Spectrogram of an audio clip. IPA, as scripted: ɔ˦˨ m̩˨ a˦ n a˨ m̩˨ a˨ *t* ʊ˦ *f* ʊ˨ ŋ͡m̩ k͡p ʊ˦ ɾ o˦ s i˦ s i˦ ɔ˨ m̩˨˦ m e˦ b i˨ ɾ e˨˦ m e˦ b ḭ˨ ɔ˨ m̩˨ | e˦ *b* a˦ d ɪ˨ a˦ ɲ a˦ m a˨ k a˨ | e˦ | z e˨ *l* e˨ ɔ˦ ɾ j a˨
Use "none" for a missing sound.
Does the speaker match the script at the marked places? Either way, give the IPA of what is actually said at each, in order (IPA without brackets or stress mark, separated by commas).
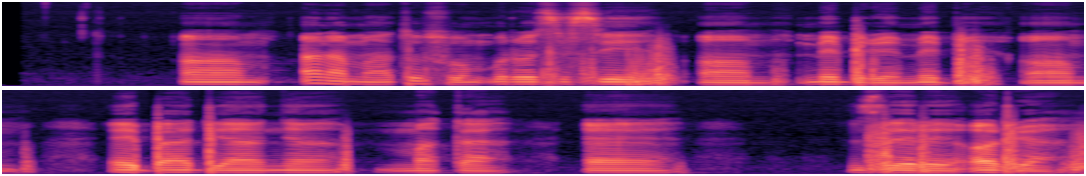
t, f, b, ɾ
